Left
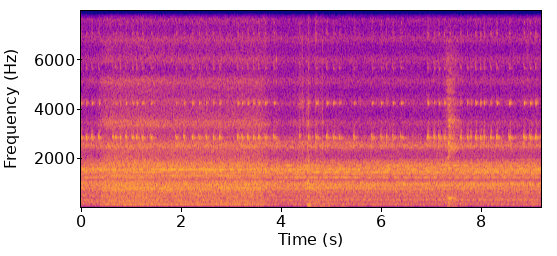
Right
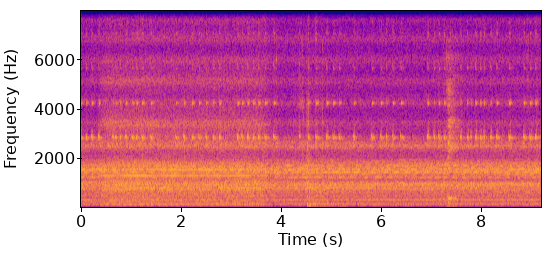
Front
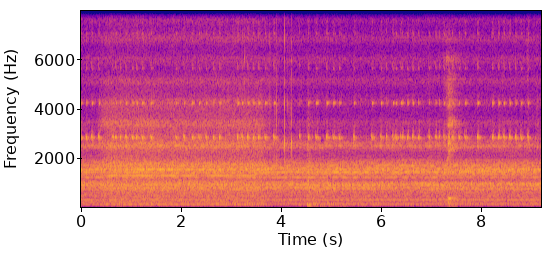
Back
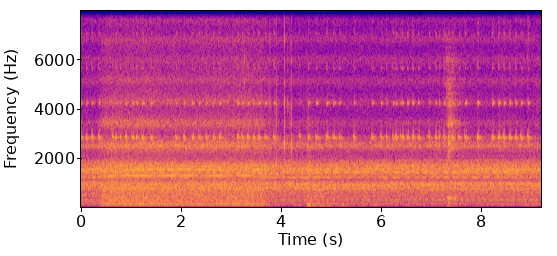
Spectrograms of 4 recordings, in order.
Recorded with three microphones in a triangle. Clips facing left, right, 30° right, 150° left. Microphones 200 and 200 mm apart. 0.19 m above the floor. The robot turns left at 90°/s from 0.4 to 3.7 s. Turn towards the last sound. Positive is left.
turn(degrees=175)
